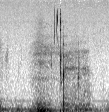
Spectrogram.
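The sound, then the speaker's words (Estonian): Quiet chewing of gummy candy: soft, squishy mouth sounds with a few moist smacks and clicks over about two seconds, with no talking. “ma ei peagi muudki tegema, ma pean ainult kummikommid ära sööma ja ongi korras ju”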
